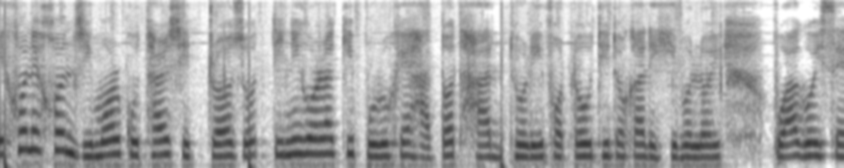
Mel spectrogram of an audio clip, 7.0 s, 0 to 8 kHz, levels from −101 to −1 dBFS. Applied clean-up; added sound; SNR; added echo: neural mask model RNNoise.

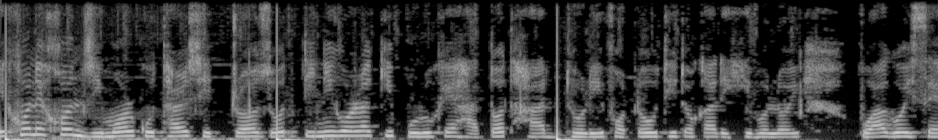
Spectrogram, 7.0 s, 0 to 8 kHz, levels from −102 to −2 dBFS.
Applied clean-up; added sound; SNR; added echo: classical method spectral subtraction.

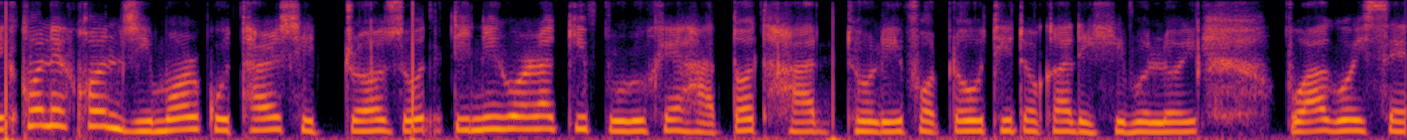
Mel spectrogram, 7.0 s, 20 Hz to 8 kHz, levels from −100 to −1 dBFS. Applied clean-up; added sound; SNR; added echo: neural diffusion model UNIVERSE++.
